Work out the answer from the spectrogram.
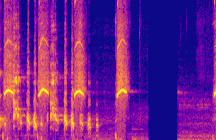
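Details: Partridge calling: loud, harsh, squawking phrases with a thin, high whistled note, repeated rapidly about once a second, then a brief silence and a fresh note starting.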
